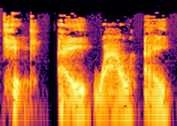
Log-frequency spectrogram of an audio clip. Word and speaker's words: Kickawowa: that's you sort of you sort of spell it as you say it so it's kick awow a um and a lot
